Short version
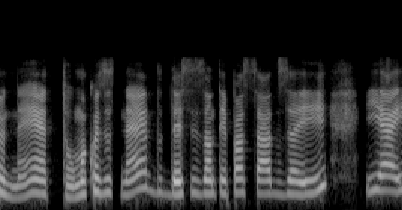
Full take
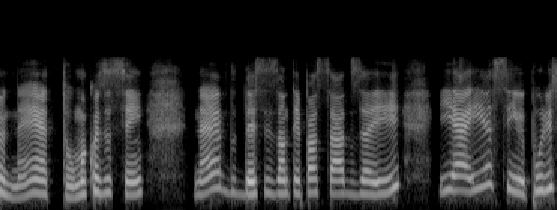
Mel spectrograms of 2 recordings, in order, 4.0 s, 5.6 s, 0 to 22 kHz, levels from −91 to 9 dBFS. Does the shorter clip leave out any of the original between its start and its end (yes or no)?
yes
